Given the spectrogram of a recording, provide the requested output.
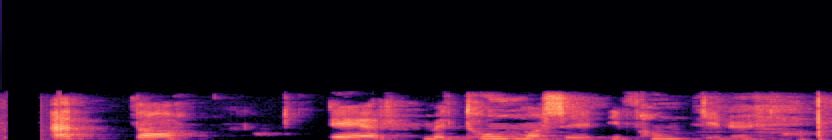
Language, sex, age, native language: Icelandic, female, 11, Icelandic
